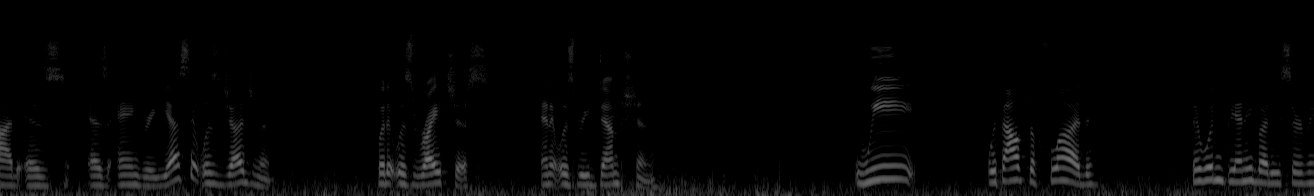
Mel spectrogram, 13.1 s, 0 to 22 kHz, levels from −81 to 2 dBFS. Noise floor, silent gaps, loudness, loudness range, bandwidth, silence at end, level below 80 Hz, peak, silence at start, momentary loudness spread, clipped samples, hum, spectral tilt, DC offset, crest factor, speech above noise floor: -74 dBFS; none; -54 LUFS; 6 LU; 19 kHz; 0 s; -74 dBFS; -36 dBFS; 0 s; 13 LU; under 0.1%; none; -4.5 dB/octave; under 0.1%; 20 dB; 20 dB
